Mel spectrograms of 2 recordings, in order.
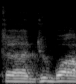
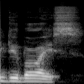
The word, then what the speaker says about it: Dubois: Yeah, that's how I pronounce it too, Lauren. I know, but the locals say Du Bois. Du Bois? Yeah. What do they know? Yeah, well, that's the conundrum, isn't it? We know that the correct pronunciation is Dubois.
